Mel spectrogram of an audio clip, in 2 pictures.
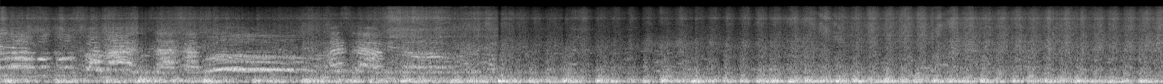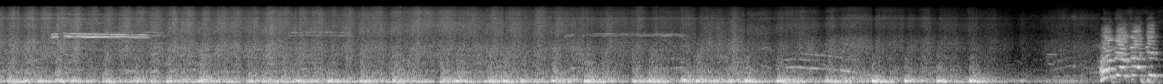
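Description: Congado Moçambique group playing: steady drumming and rattles under a crowd of voices, with singing in the first few seconds. A few short high whistle notes sound past the middle.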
